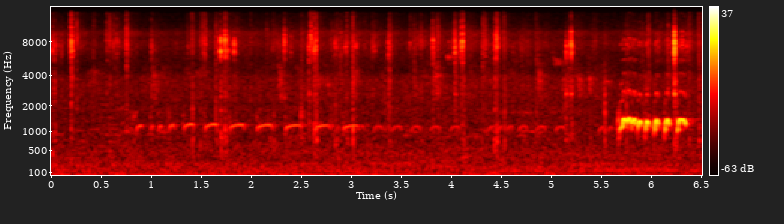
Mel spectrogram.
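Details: Zebra dove song used to attract wild birds: a soft, distant run of trilled cooing notes through the middle, then a loud close phrase of rapid bubbling coos near the end, with scattered clicks.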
